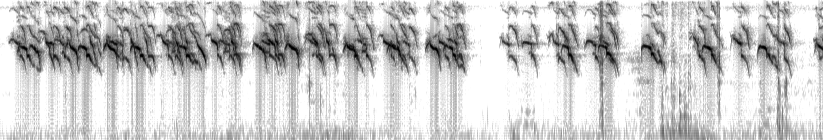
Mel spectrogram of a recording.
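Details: Chicks peeping nonstop, crowded high falling chirps that thin out into separate sharper notes toward the end, with a few faint clicks.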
